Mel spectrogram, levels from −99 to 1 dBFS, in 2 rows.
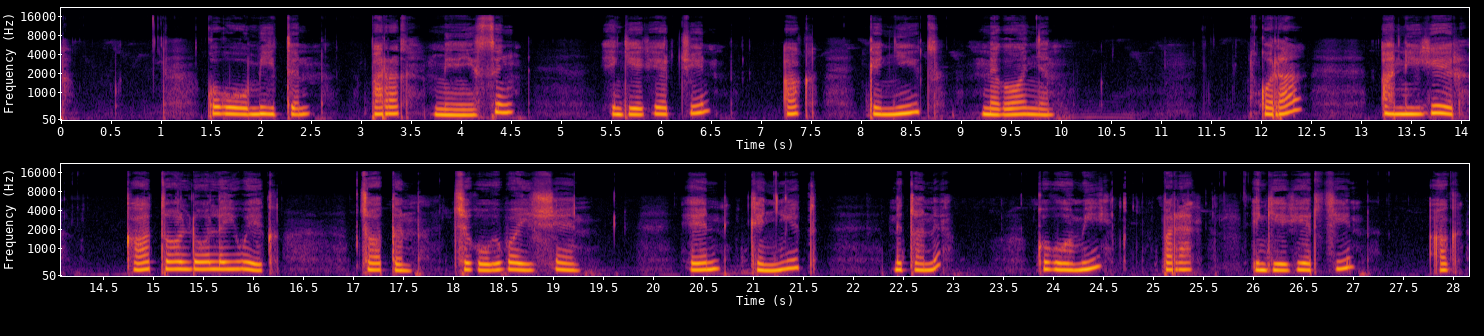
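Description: No technical faults can be heard anywhere in the recording.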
